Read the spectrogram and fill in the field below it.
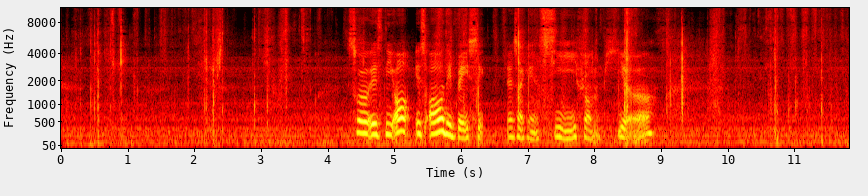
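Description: Playing cards rustle and click as they are shuffled through by hand.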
